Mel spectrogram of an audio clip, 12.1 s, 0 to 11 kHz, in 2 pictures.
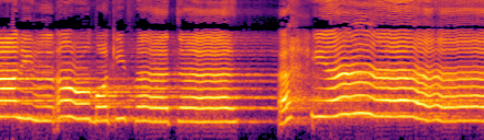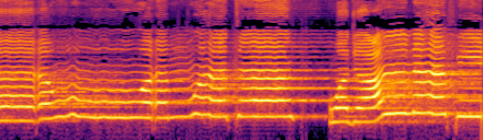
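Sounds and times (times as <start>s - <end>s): boy chanting melodically: 0.0s - 12.0s.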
